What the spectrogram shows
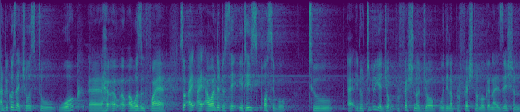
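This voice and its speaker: Over noticeable background noise, a man with a Kenyan accent speaks at a fairly quick pace. His pitch is fairly high, with ordinary variation. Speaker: journalist, former editor. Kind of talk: panel discussion.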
